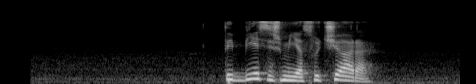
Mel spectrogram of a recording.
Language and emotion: Russian, angry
